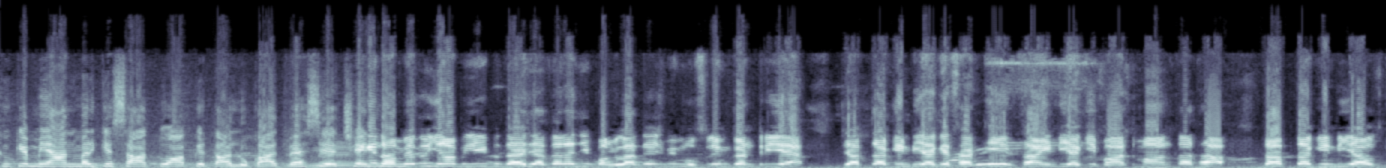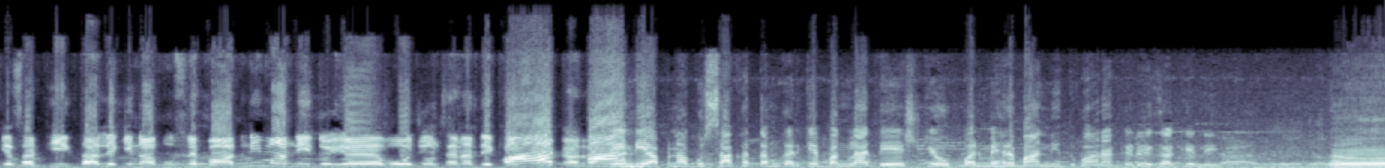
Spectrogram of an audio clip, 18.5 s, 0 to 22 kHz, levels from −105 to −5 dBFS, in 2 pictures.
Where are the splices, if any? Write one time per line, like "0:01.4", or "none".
0:02.5
0:13.2

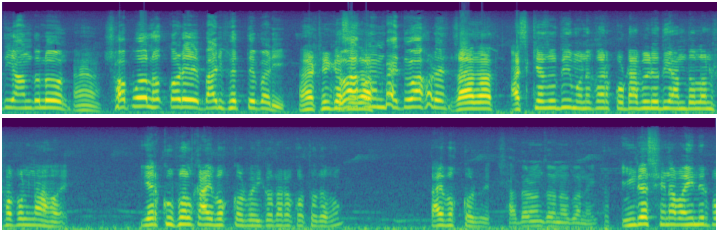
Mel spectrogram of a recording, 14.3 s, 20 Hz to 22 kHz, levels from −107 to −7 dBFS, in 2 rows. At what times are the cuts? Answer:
0:05.0
0:13.1

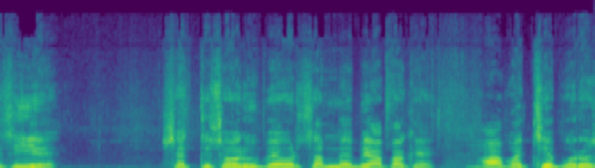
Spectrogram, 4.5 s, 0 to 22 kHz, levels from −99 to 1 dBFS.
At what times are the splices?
0:03.4

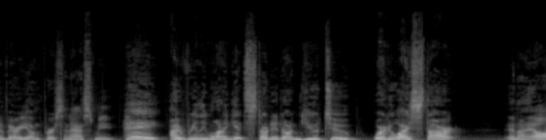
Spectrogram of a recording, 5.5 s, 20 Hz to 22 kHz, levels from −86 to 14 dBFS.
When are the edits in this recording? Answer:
0:01.1

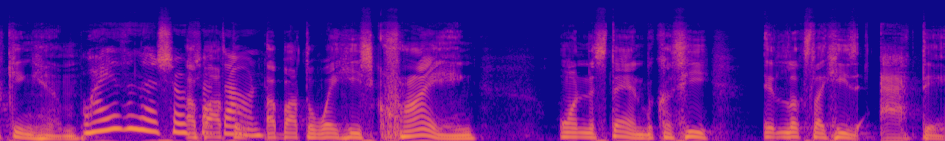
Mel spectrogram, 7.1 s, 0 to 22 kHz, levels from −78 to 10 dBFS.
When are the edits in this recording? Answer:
none

